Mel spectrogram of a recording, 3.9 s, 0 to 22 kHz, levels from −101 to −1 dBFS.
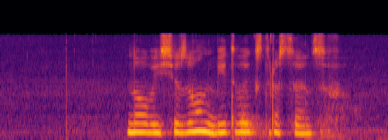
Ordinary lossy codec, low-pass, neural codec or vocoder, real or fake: none; none; none; real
